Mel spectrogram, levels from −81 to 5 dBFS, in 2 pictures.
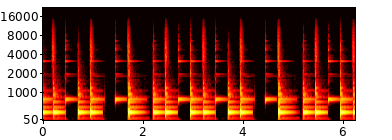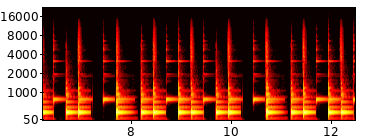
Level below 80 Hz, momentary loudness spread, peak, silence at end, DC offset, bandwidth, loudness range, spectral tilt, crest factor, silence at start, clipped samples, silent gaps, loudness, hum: -50 dBFS; 12 LU; 0 dBFS; 0 s; under 0.1%; 11 kHz; 0 LU; -5.5 dB/octave; 16 dB; 0 s; under 0.1%; 1.31-1.43 s, 4.31-4.43 s, 7.31-7.43 s, 10.31-10.43 s; -16 LUFS; none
